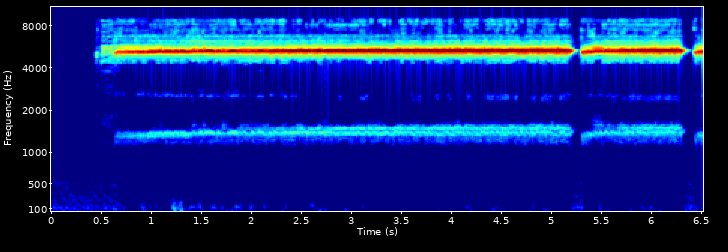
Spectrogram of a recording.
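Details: Sustained song of Hibino's tree cricket, from the National Institute of Biological Resources, 2020: one long, even, high-pitched whistling trill of nearly six seconds with two tiny breaks.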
